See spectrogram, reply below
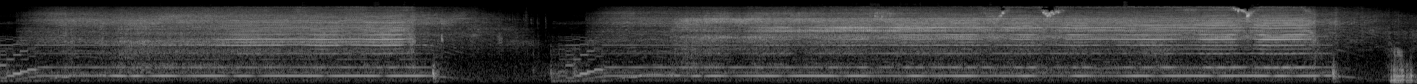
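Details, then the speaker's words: A 1.6 mm implant drill cuts to 4 mm short, then an 8 mm drill stop for a 12 mm angled implant on an upper maxillary arch, SATURNO narrow-diameter system; two sustained high-pitched motor whines. "so i'm going to switch over to my 1.6 millimeter drill right here 1.6 millimeter drill and we're gonna go down to four millimeters short"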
